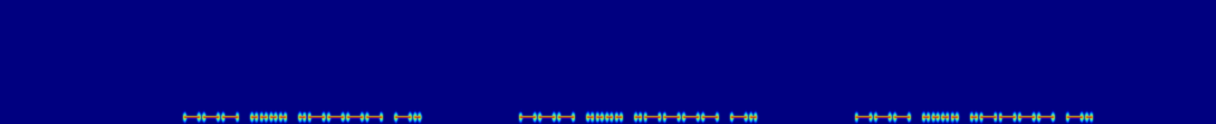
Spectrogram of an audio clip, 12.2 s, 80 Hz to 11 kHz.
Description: Morse code, heard as a keyed tone, about 25 wpm, 700 Hz. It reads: OH1N OH1N OH1N
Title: DXCC-100 Call Signs - 4 Characters - Repeated 3x - 25wpm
